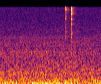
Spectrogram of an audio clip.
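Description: Two faint computer mouse clicks in quick succession, otherwise near silence.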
